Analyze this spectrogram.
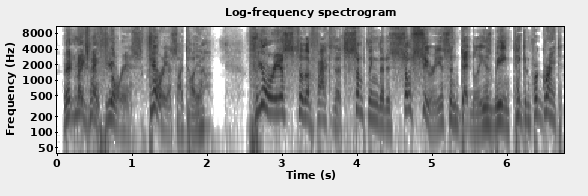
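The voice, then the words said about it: Imitates another person's voice. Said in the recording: “Some city councilor probably talks like this. ... That was my impression of McKinstry, the city council member.”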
